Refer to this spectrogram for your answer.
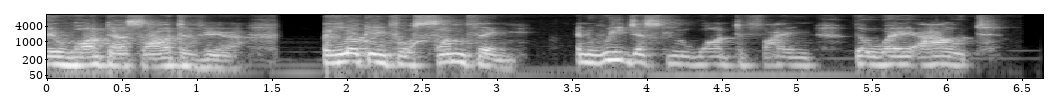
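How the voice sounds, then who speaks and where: A man uses a put-on character voice at a medium pitch. He keeps a moderate pace. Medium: actual play. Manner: urgent, determined.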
